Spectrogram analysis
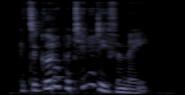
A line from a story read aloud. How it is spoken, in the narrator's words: she said sharply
